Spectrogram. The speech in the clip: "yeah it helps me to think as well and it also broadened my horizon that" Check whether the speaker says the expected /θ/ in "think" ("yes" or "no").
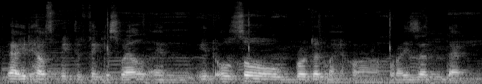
no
